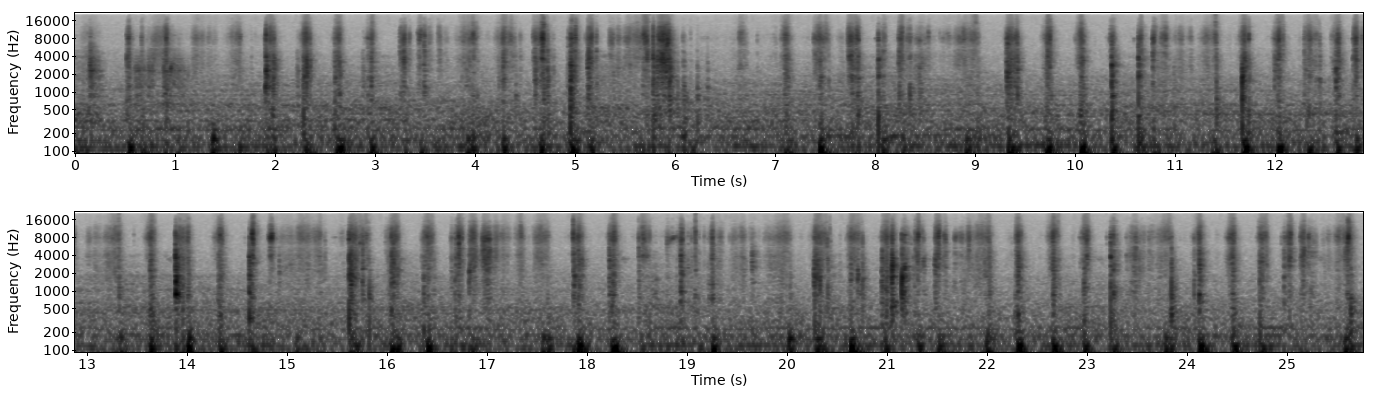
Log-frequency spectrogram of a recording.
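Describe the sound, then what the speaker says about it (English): Oracle cards being shuffled by hand produce soft, rapid riffling and flicking bursts in a steady repeating rhythm, quiet and close, with no voices. "I will be pulling a couple of oracle cards"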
